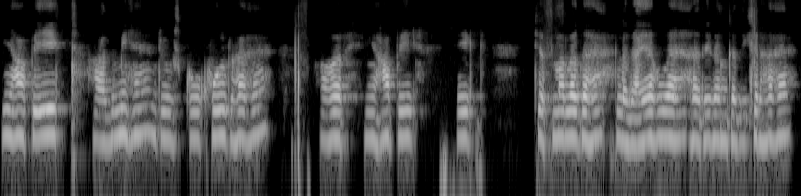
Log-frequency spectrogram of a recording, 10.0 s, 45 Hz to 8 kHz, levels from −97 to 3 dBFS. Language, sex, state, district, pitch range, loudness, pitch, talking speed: Hindi, female, Chhattisgarh, Sarguja, 200-215 Hz, -32 LUFS, 210 Hz, 160 wpm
